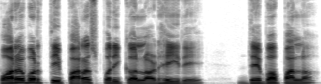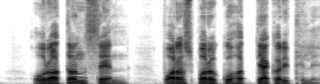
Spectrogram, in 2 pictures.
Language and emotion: Odia, neutral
